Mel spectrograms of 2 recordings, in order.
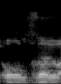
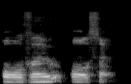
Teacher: I do the TH with my tongue sticking between my teeth and pressing down on it.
